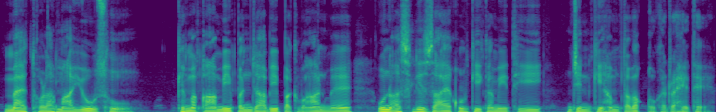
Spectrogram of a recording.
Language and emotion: Urdu, sad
